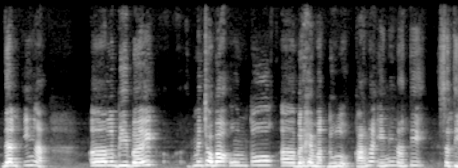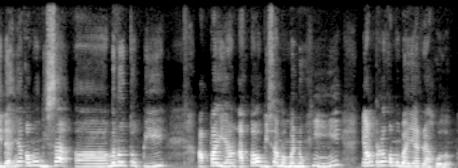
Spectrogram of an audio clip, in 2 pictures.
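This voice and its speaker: A woman with a high voice and an Indonesian accent gives a casual spoken reading. She has a slight lisp that now and then blurs her r. She explains and advises hesitantly, often searching for the right word. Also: fairly even intonation, measured pace. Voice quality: slight lisp, occasionally slurred r. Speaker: tarot-style reading host. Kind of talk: casual spoken monthly forecast with advice.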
